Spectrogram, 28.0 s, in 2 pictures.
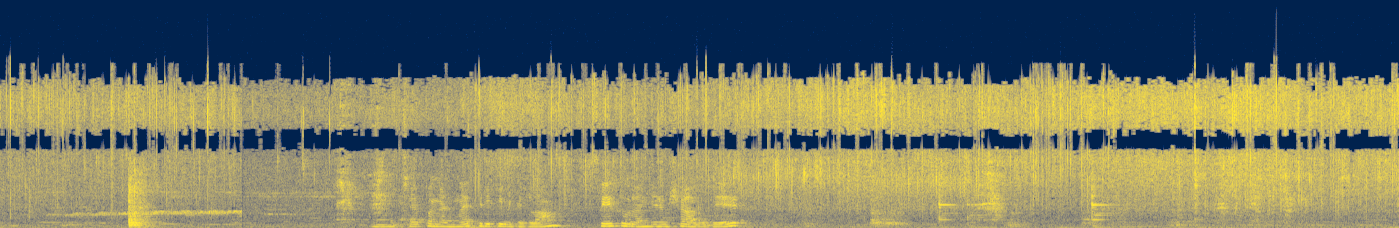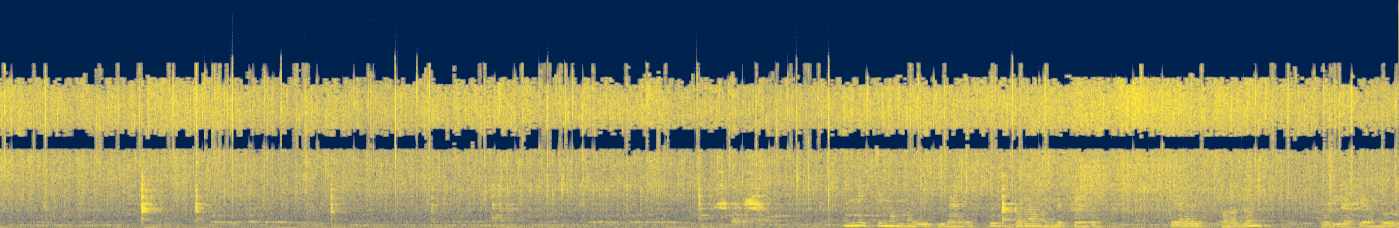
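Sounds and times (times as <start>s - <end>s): food sizzling in oil: 0.0s - 27.9s
spatula scraping a pan: 3.3s - 4.1s, 8.1s - 13.2s, 20.5s - 22.0s, 23.2s - 26.1s.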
